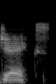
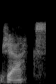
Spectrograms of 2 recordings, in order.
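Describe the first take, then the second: First: The vowel is long, rhyming with 'makes'. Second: The vowel is short, rhyming with 'tax'. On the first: The speaker calls it right. "his name is also Jakes" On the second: The speaker calls it wrong. "not Jax, even though it's spelled like Jax"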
